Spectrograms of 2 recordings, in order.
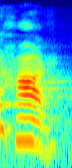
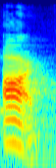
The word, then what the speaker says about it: hour: silent we don't say har we say r so though the spelling is h o u r we don't say how we say r so where the letter h is silent you do use an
